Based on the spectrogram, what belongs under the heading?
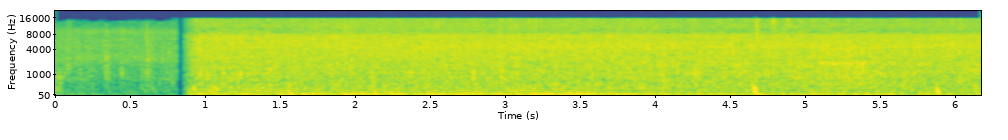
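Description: Heavy rain falling steadily in a forest, an even hiss. It starts as a fainter patter, then jumps abruptly to a much louder, steady downpour about a second in.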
